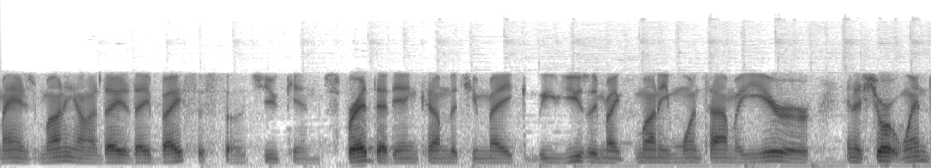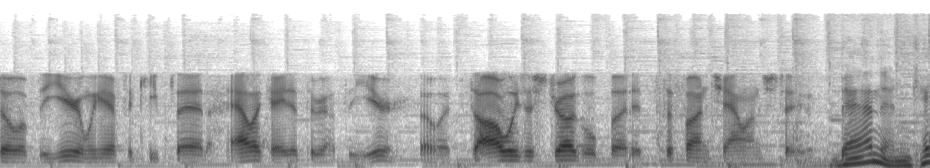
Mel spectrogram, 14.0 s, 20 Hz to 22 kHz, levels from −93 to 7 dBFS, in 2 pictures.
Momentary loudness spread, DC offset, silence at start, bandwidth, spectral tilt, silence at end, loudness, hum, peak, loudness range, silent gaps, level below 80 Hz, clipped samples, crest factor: 13 LU; under 0.1%; 0 s; 15.5 kHz; -6 dB/octave; 0 s; -22 LUFS; none; -2 dBFS; 3 LU; none; -50 dBFS; under 0.1%; 20 dB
